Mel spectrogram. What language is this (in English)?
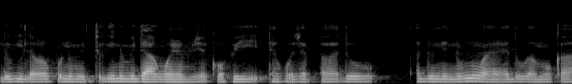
Manipuri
